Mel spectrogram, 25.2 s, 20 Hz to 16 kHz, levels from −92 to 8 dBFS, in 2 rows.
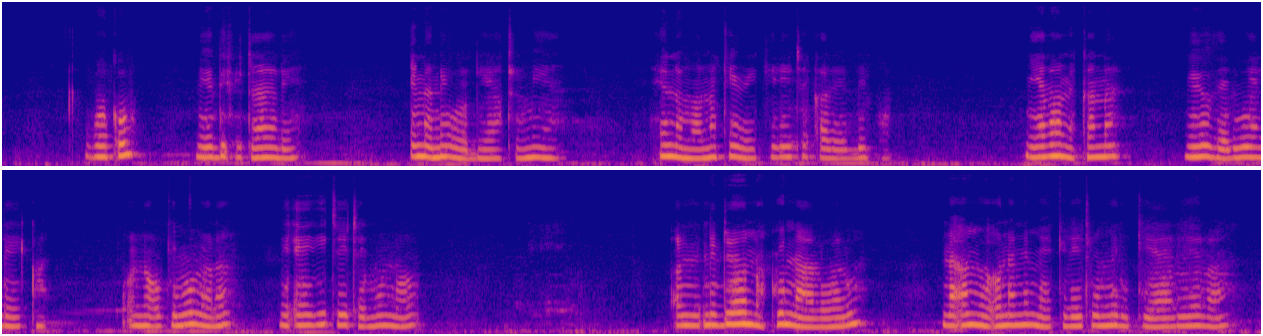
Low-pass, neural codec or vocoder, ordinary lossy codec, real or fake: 14.4 kHz; codec, 32 kHz, 1.9 kbps, SNAC; none; fake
